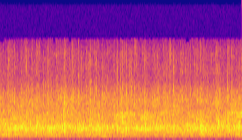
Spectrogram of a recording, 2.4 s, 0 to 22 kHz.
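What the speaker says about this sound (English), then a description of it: "to clap their opponents onto the stage." Steady, dense applause from a team at a women's under-20 cup final as they clap their opponents onto the stage, continuous and fairly loud throughout.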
